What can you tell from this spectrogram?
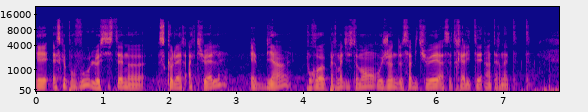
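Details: Adult speaker, interviewer; typical speech.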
